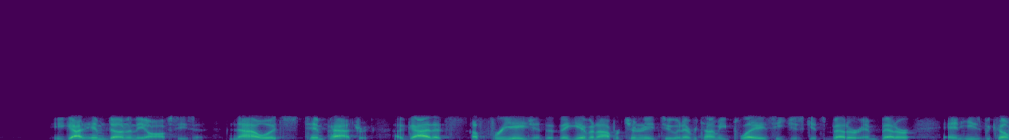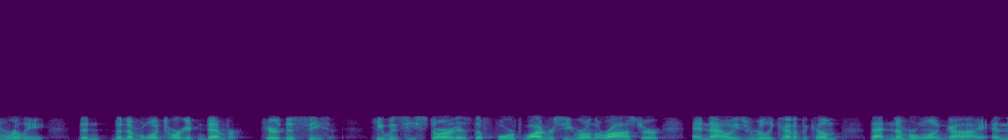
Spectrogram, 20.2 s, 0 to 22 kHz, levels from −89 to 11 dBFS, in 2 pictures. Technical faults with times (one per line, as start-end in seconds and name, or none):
none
